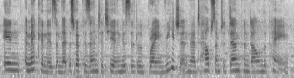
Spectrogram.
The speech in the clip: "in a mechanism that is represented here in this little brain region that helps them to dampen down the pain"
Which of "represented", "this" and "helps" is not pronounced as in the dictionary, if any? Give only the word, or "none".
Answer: none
